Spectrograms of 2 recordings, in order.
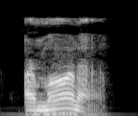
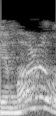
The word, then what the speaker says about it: Amarna: You've already mentioned them, but, but chapter 2 introduces the uh, Armana, or um, perhaps I'm not pronouncing that right. Uh, no, that's right. That's right. The Armana Archives.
